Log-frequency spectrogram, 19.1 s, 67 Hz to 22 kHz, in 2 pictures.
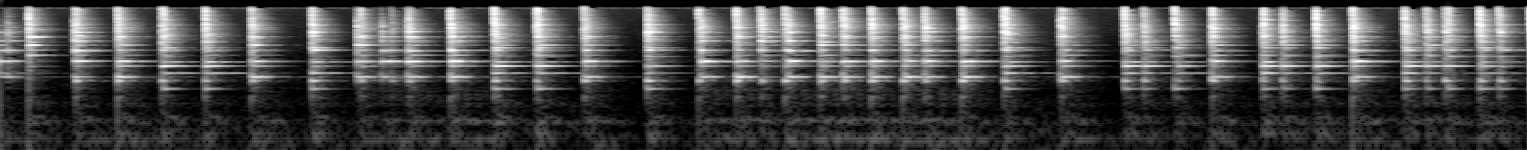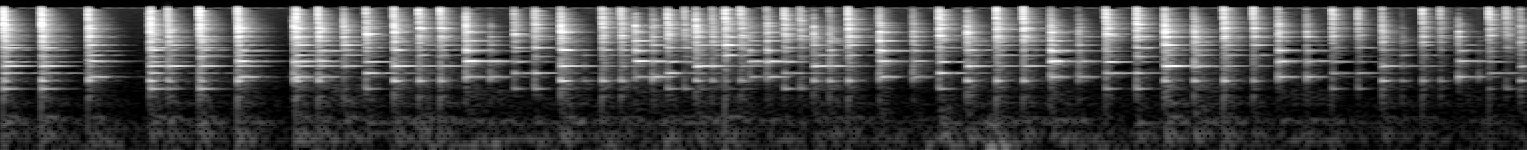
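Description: A skillet played as a percussion instrument: a fast rhythm of strikes, several a second, each ringing with a bell-like metallic tone. The strikes shift between a few different pitches, with brief pauses about 4, 7 and 10 seconds in.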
